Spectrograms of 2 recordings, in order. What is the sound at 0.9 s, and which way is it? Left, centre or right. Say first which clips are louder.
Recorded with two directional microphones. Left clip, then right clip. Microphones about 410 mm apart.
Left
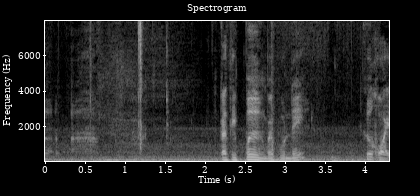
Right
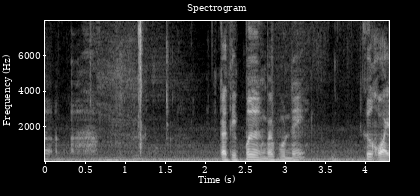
Vehicle: right 8 dB; centre.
